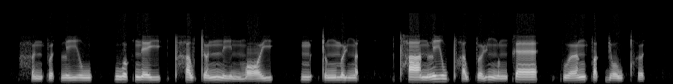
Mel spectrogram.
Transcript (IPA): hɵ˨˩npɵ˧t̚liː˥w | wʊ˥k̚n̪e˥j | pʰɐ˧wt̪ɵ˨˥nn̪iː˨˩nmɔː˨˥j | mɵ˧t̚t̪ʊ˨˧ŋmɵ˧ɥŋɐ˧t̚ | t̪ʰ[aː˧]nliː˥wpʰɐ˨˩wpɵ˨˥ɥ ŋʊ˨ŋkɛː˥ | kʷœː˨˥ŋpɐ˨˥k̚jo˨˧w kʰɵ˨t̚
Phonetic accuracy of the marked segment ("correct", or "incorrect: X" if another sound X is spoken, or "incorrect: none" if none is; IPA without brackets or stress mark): correct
